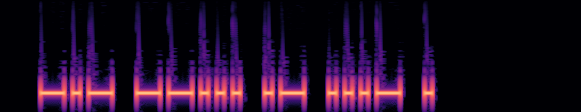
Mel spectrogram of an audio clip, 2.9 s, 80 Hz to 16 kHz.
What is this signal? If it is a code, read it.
Morse code, heard as a keyed tone, about 29 wpm, 700 Hz. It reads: K7AVE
